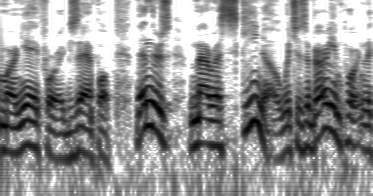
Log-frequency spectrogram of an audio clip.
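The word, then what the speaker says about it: maraschino: for example then there's mariskino which is a very important leure for cocktails and that's from the morasa cherry and yes that is how it's pronounced in Italy which is where it comes from well now for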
